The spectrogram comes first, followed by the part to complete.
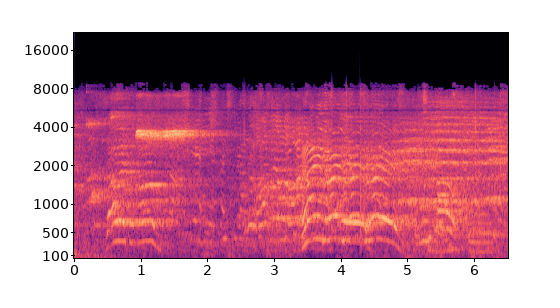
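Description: Voices shouting encouragement across an echoing sports hall during a futsal match, in two bursts of calls. A high steady tone sounds about a second in and lasts about a second and a half.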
